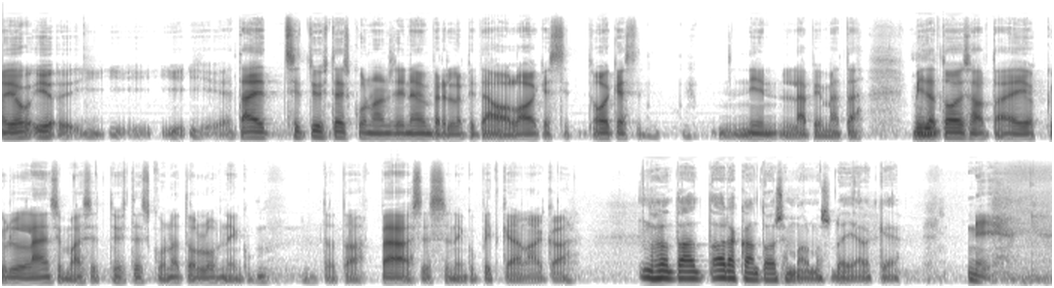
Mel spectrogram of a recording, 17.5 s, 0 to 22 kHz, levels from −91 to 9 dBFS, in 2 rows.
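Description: Listening to this speech recording, nothing stood out as a technical problem at any point.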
